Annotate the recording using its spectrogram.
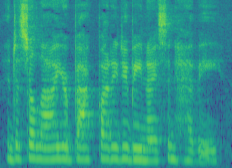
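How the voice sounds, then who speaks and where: Calm woman guiding a meditation. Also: fairly high pitch. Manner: calm, unhurried, soothing, soft phrases trailing into breathiness. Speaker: guided meditation teacher. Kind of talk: guided meditation, gentle instruction.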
